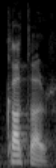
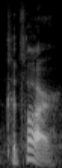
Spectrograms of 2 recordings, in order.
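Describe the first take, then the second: First: The name is said with Arabic-style pronunciation. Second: The name is said with English-style pronunciation. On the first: "you want to know how it's said in Arabic or in English?" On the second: "like in English"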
